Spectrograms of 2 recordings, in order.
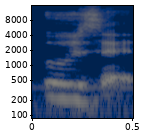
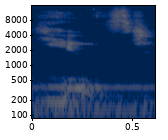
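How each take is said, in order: First: The word begins with a plain 'oo' sound. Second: The word begins with a 'yoo' sound. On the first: The speaker calls it wrong. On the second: The speaker calls it right.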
